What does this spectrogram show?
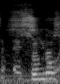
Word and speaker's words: Sundas: That's Sundas? S-U-N. Son, Sundas.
